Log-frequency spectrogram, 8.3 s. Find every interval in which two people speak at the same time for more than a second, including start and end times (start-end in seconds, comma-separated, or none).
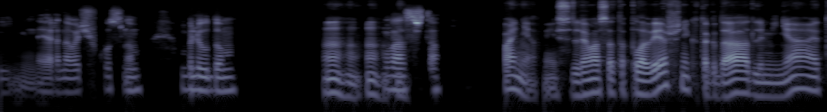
none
